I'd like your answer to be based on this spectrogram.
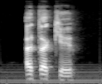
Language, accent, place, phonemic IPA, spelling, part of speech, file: French, France, Lyon, /a.ta.kɛ/, attaquais, verb, LL-Q150 (fra)-attaquais.wav
- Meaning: first/second-person singular imperfect indicative of attaquer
